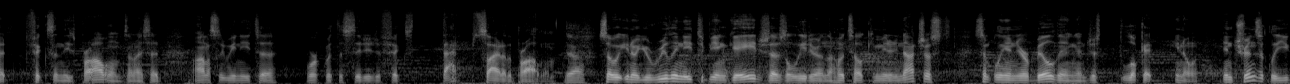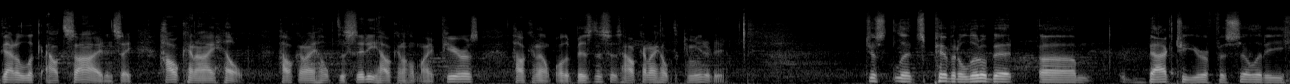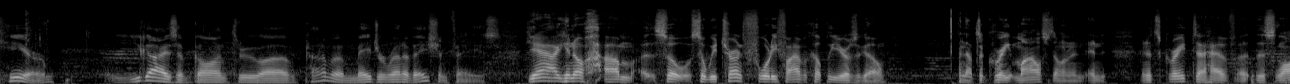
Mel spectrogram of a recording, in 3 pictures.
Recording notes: New Orleans Chamber 2023 Annual Luncheon at Hilton Riverside New Orleans. Broadcasting LIVE from the Hilton Riverside for the New Orleans Chamber 2023 Annual Luncheon.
